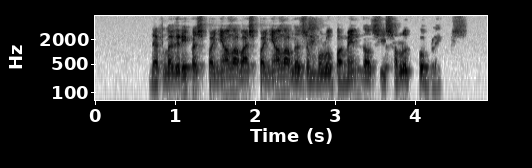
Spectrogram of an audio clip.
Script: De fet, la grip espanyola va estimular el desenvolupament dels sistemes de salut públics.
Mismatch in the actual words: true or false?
true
